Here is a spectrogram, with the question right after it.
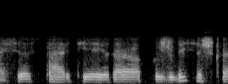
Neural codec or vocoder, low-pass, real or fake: vocoder, 44.1 kHz, 128 mel bands, Pupu-Vocoder; 7.2 kHz; fake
